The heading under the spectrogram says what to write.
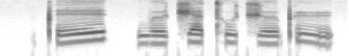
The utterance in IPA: pʼ e | w ø t͡ʃ æ tʰ u t͡ʃ ø pʼ y

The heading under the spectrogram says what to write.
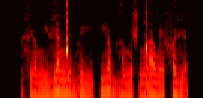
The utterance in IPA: fʲ o ə̯ m i vʲ a ŋ͡ǃ i b l i | i ə̯ bʱ ə m e ʃ ŋ͡ǃ ɐ w e f ə vʲ œ

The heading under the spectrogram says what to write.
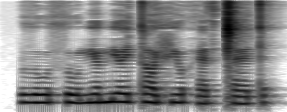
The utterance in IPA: ð u˨ θ u˨ mʲ ʌ˦ mʲ ʌ˦ e̯ t ʌ˦˨ fʲ o˦ h ɛ˨ θ ǀ ɛ˨ t

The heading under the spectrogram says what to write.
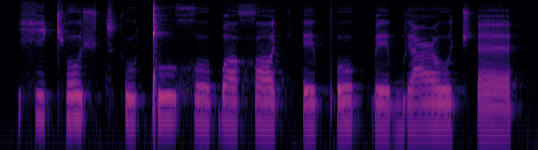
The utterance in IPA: x i cʰ o ʃ t͡sʼ u ǃ u x o ɓ ɒ x ɒ t͡ʃʼ e pʼ o k͡p e b e ʕ o t͡ʃʼ æ

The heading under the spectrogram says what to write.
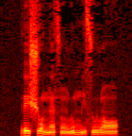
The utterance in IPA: ɾ e˦ ʃ o˦˨ n ɛ̃˧ s ũ˨ l u˧ m i˨ s u˧ l ɔ̃˧

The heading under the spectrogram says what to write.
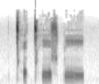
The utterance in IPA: ǀʰ ɪ ǀʰ iː s p i

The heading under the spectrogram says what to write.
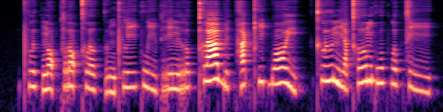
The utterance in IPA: pʰ l ɯ˨˩ k̚ n ɔ˨˩ ʔ k r ɔ˦˥ ʔ kʰ l ɤː˨˩ k̚ ʔ ɯ˩˦ ŋ pʰ l iː˦˥ k w iː˨˩ p r i˧ n r o˦˥ k̚ pʰ l aː˥˩ b e˨˩ k̚ h a˥˩ k̚ pʰ i˥˩ ʔ b ɔː˥˩ j | kʰ l ɯː˥˩ n i˨˩ a̯ kʰ ɤː˥˩ m k w o˥˩ k̚ l o˦˥ k̚ s iː˧

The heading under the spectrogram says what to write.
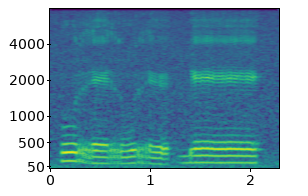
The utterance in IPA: u˦ r e˨ r u˨˦ r ɪ˨ | ɡ͡b eː˦

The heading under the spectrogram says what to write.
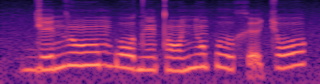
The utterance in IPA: ɟ e n z ɔ̃ː m b ɔ d ẽ t ɔ̃ ɲ ɔ̃ p ʊː x ɛ̰ c ɔ

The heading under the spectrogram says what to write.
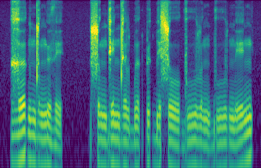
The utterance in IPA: ɣ əː ɡ n d o ŋ ʏ ð e | s o ŋ ɡ e n d əː l ɓ əː k͡p ʏ ɡ͡b e s oː ɡ uː l o ŋ ɡ͡b uː l ŋ͡m eː ŋ

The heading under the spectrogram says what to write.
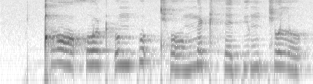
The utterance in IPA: ɡ͡ǃ ɔː˦˨ x oː˧ ʈ ʔ ʊ˧ ŋ p ʊ˦ ʔ cʰ oː˨ ŋ ɛ˦ ʈ h e˨ pʲ ɔ˧ ŋ c ʊ˧ l ʊ˨

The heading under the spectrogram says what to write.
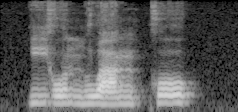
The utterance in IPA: j o˧ n w a˧ ŋ k o˥˩ k̚

